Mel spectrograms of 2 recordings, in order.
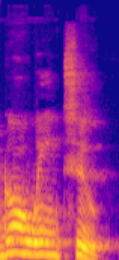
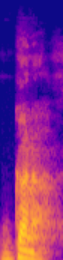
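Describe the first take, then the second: First: Both words are said fully and separately. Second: The words are squeezed into one reduced word.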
